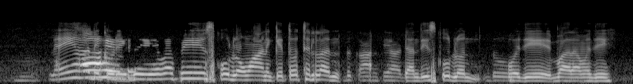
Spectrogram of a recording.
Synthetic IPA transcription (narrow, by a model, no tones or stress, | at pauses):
nɐ̃ĩɦãːɪɦkɽiɾɐʋapiɪskuːlõʋaːɽ̃keːt̪oːt̪ʰɪlad̪ʊkaːnt̪eaːd͡ʒãːnd̪iɪskuːlõd̪oːʋəd͡ʒebaːɾãʋə̃d͡ʑeː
